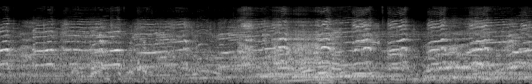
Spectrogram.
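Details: Several laughing chickens crow during a contest final, each crow a quick rattling run of chuckling harmonic syllables repeated in bursts, overlapping with one another over low crowd chatter.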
